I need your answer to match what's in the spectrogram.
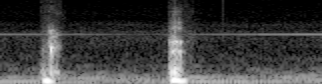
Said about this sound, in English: I just have to blow my nose.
